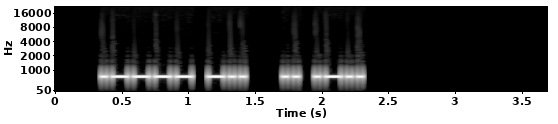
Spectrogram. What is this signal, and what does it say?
Morse code, heard as a keyed tone, about 30 wpm, 700 Hz. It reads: 1D IL
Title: Field Day Exchanges - 30wpm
